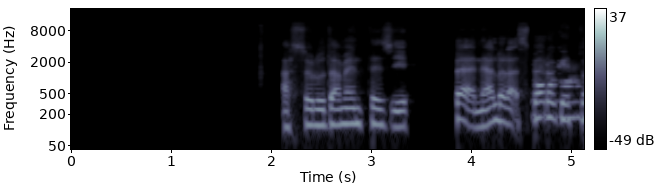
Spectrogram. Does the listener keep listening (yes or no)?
yes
